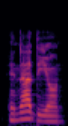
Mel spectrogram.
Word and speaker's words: εναντίον: Enadion. Enadion. Remember NTD. Enadion.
